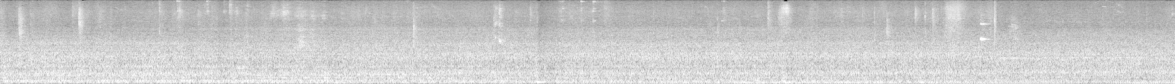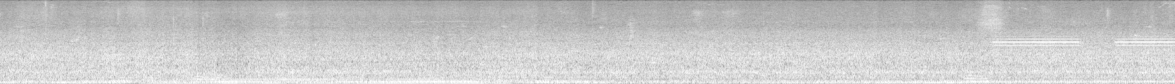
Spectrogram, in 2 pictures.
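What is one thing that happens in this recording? A vehicle's engine hums steadily while driving along a road.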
